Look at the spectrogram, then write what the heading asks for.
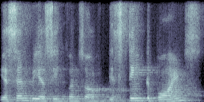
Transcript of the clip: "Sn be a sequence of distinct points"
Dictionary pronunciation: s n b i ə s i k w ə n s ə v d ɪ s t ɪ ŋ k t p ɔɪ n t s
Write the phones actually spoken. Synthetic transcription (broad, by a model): s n b i ə s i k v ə n s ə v d ɪ s t ɪ ŋ k t p ɔɪ n t s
